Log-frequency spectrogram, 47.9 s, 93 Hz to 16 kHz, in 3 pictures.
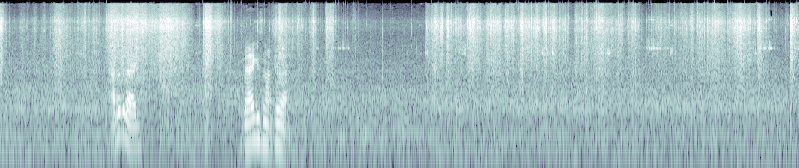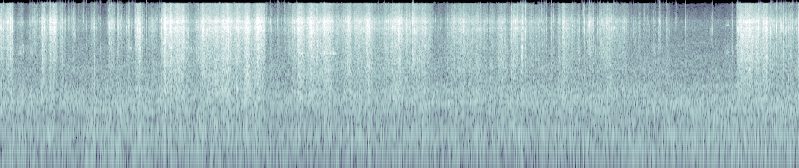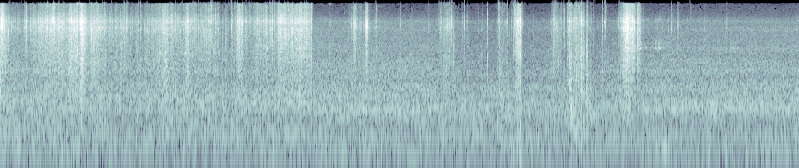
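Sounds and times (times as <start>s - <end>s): collar bell jingling: 0.0s - 7.4s, 8.0s - 39.4s, 44.4s - 45.6s
plastic bag rustling and crinkling: 0.0s - 45.9s.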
